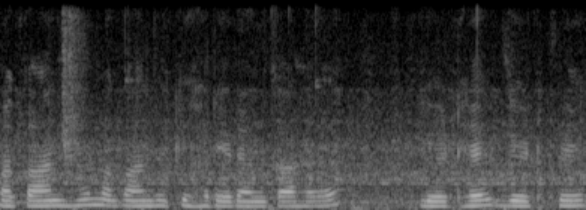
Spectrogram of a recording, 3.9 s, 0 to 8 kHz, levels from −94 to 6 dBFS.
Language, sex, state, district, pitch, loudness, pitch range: Hindi, female, Bihar, Gopalganj, 190 Hz, -33 LUFS, 180-195 Hz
